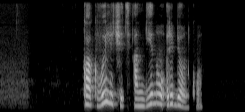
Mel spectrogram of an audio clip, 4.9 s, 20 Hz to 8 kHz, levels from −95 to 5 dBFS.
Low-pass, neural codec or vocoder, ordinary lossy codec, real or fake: 7.2 kHz; none; none; real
